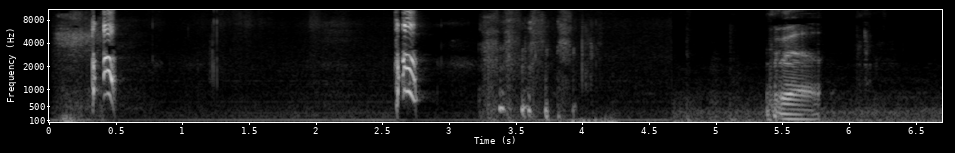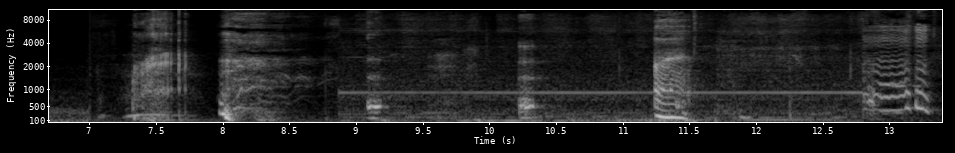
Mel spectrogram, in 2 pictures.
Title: Baby hiccups #funny #fpy #baby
